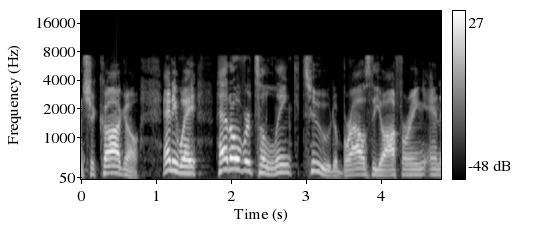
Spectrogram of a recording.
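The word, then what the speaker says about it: Linqto: his boy in Chicago anyway head over to link to to the offering and its terms past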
